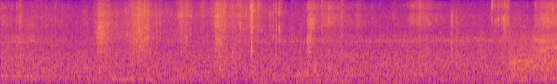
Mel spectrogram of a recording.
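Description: Footsteps crunch on dry leaves.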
